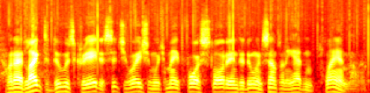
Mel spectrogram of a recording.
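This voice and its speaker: A man's voice: mid-range voice, brisk, natural voice. A man playing a cool, wry frontier hero with a folksy drawl in an old-time Western radio drama. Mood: serious, calm. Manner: calm, dryly taunting, folksy.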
